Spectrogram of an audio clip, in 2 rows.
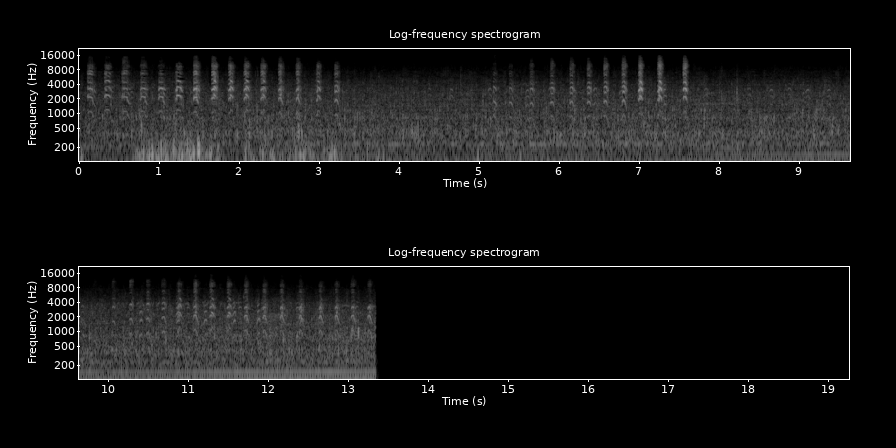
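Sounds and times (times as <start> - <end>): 
Southern lapwing uttering loud strident arched notes: 0.0 - 3.4, 4.3 - 13.4.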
